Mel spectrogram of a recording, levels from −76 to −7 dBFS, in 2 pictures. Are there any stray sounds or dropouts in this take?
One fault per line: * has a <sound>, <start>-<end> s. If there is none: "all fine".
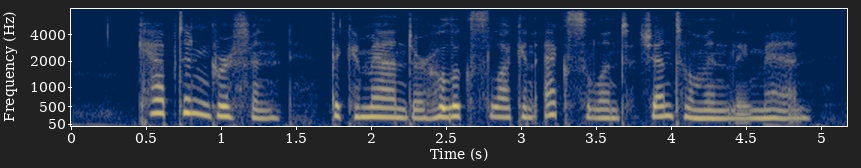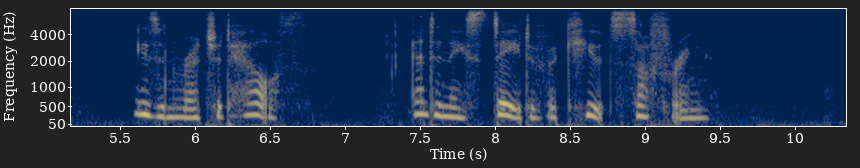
all fine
